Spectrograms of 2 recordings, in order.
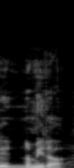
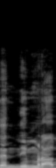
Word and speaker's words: نمرہ: تھا مسجد نمیرہ۔ اچھا، اس کو لوگ مسجد نمرہ بھی کہتے ہیں، تو ایکچوئل لفظ نمیرہ ہے۔ میں بڑی جو نا کوشش کے ساتھ تلفظ دیکھ کر آیا تھا، 2-3 کتابیں میں نے نکال لی اور جناب ان سے باقاعدہ تلفظ دیکھا، اعراب دیکھے۔ نمیرہ لفظ ہے، ایکچوئل نمیرہ ہے، نمیرہ ہے، میم کے نیچے زیر ہے۔ صحیح۔ تو بحر عمیق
